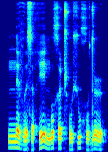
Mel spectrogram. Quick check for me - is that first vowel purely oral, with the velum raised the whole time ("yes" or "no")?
yes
